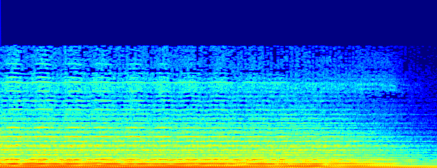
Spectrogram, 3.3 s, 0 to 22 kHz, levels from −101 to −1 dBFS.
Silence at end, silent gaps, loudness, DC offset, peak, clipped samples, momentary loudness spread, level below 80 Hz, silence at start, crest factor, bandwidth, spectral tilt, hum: 0 s; none; -20 LUFS; under 0.1%; -6 dBFS; under 0.1%; 7 LU; -32 dBFS; 0 s; 12 dB; 14 kHz; -6.5 dB/octave; 60 Hz at -50 dBFS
